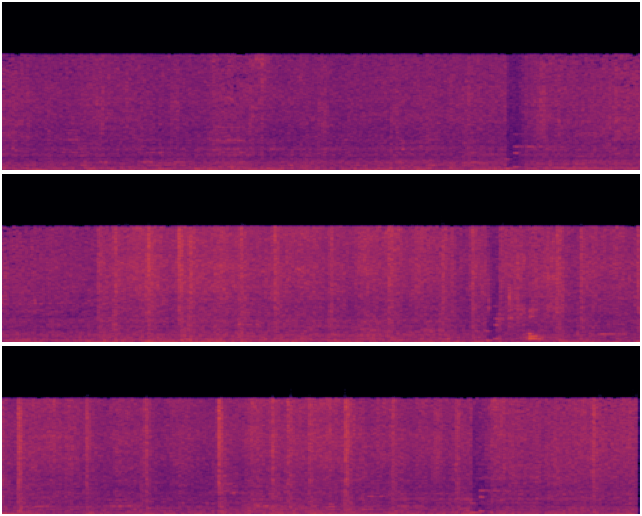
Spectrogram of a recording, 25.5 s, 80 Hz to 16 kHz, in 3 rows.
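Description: Waves in the video game The Crew 2 on PS4, a continuous rushing wash of surf and wind with a boat engine droning beneath, loud and steady, with a voice talking over it.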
